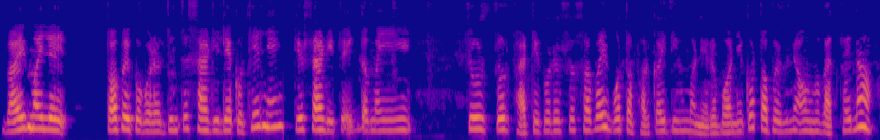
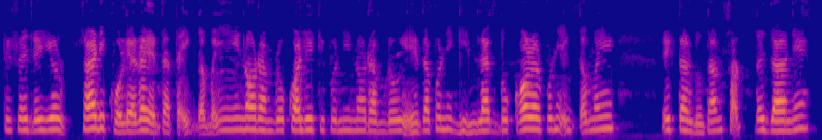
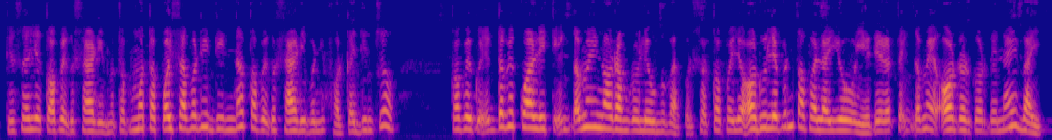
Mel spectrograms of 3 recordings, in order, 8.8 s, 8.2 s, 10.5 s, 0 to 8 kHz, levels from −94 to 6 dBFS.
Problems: background sounds at intervals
